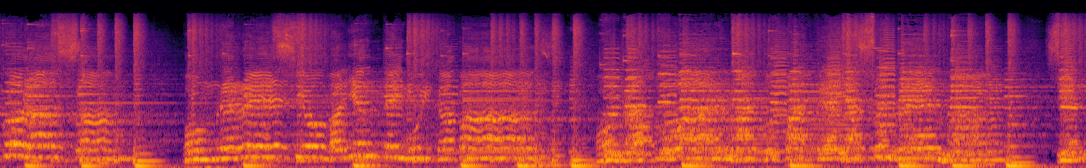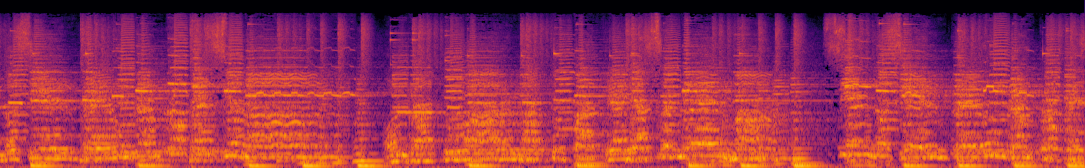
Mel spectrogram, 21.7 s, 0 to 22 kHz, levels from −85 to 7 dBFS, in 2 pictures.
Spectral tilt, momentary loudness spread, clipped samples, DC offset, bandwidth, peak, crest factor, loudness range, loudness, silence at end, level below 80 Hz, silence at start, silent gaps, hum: -4 dB/octave; 5 LU; under 0.1%; under 0.1%; 16.5 kHz; 0 dBFS; 10 dB; 2 LU; -11 LUFS; 0 s; -18 dBFS; 0 s; none; none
